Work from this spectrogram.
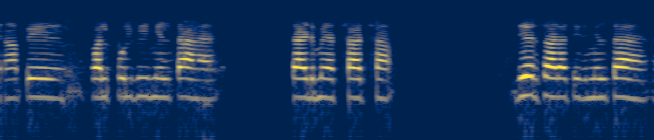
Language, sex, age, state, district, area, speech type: Hindi, female, 30-45, Bihar, Madhepura, rural, conversation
